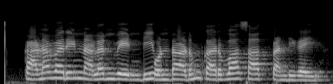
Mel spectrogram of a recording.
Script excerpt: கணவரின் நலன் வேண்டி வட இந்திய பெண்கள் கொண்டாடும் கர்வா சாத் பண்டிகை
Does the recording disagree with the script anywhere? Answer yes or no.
yes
